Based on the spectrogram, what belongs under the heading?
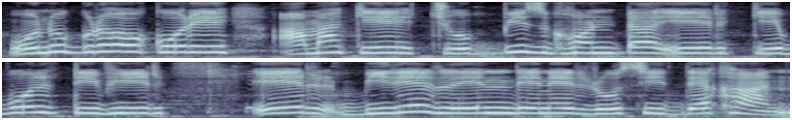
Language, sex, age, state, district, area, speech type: Bengali, female, 30-45, West Bengal, Jhargram, rural, read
